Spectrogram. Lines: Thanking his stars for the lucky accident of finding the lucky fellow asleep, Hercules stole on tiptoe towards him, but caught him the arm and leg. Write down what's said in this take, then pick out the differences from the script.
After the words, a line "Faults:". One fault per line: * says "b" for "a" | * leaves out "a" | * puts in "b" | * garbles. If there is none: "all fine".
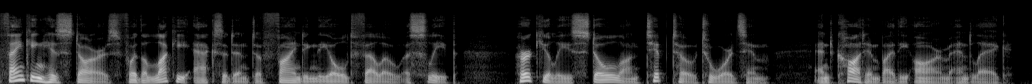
Thanking his stars for the lucky accident of finding the old fellow asleep, Hercules stole on tiptoe towards him, and caught him by the arm and leg.
Faults:
* says "old" for "lucky"
* says "and" for "but"
* puts in "by"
